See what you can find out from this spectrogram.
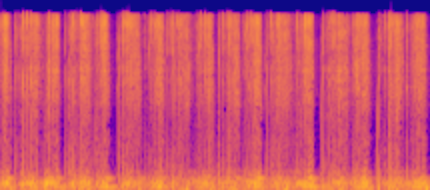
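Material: Metal mesh.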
